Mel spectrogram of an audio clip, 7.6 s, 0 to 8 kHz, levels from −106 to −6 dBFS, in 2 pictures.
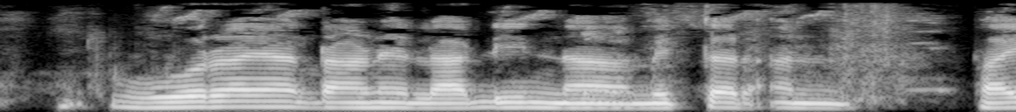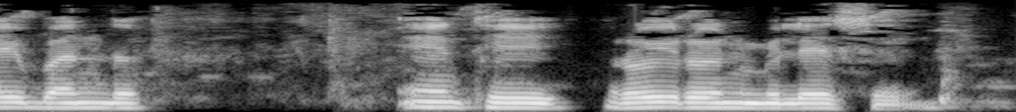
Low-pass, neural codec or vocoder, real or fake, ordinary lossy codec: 7.2 kHz; none; real; MP3, 48 kbps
